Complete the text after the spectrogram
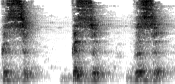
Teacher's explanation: ಜಿ plus Z ಎರಡೂ ಸೌಂಡ್ ಸೇರಿಸಿ ಅದರದ್ದು ಎಕ್ಸ್ ನ ಉಚ್ಚಾರಣೆ ಆಗುತ್ತೆ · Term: ಜಿ ಎಸ್ ಸೌಂಡ್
